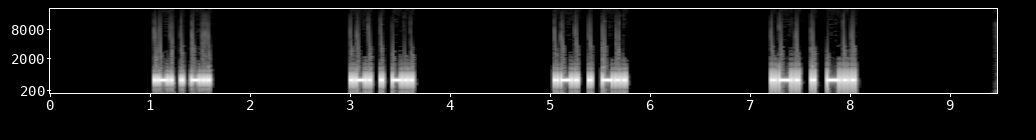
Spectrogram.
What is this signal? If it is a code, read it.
Morse code, heard as a keyed tone, about 40 wpm, 700 Hz. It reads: RED RED RED RED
